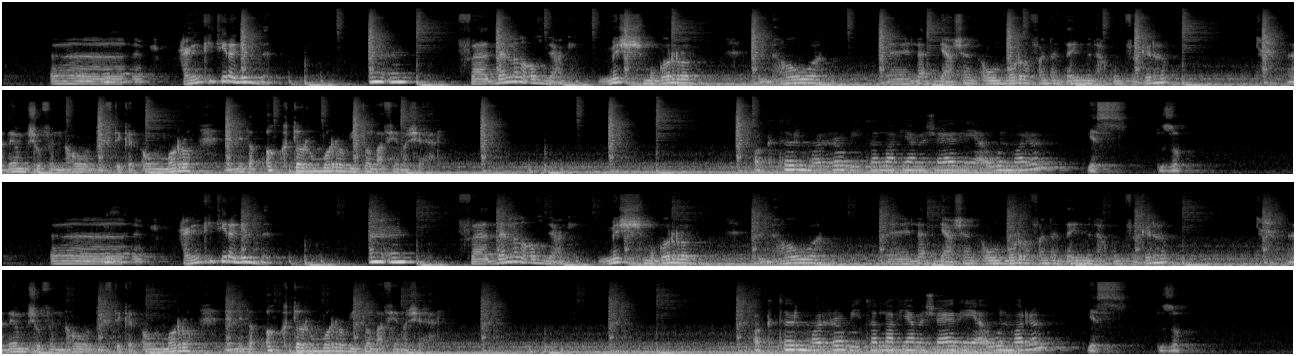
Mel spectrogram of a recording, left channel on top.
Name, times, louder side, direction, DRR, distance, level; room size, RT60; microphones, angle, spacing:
voice 1, 0.5-1.4 1.8-2.7 4.6-7.0 7.3-8.2 8.8-11.7 12.5-17.3 23.8-24.2 24.5-24.7, left 1 dB, 15° left, 9 dB, 0.9 m, -25 dB
sound 1, 1.8-1.9 2.4-2.5 2.9-3.4 3.7-3.8 4.1-4.5 4.9-5.1 5.4-6.0 6.2-6.4 6.7-7.0 7.5-7.6 8.0-8.5 8.8-8.9 9.3-9.6 10.0-10.3 10.5-11.1 11.3-11.5 11.8-12.1 12.6-12.8 13.1-13.6 13.9-14.0 14.4-14.7 15.2-15.3 15.6-16.2 16.4-16.6 16.9-17.2 17.7-17.9 18.2-18.7 19.0-19.1 19.5-19.8 20.3-20.5, left 1 dB, 55° left, 2.2 m, -29 dB
voice 2, 3.7-4.2 20.4-23.4, right 2 dB, 55° right, 8 dB, 1.4 m, -22 dB
sound 2, 6.3-23.1, right 2 dB, 20° right, 0.5 m, -31 dB
20.5 x 11.0 x 5.4 m, 0.80 s
head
